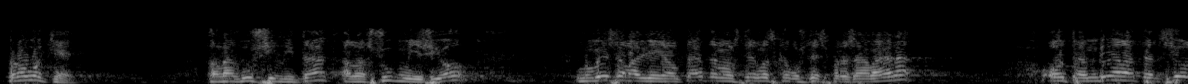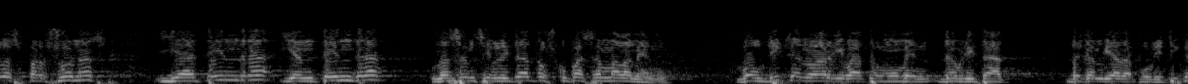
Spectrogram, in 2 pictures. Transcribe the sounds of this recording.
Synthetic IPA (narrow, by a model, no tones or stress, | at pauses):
pɾɔwəkɛ | ələðusilit̪at̪ələsub̚misio | numezələʎəəlˠt̪at̪ənəlˠst̪eməskəβust̪espɾəzaβəaɾə | ot̪əmbeələt̪ənsioləspəɾsonəziət̪end̪ɾəiənt̪end̪ɾə | ləsənsiβilit̪at̪̚d̪əlˠskupasəmmaləmen | bɔlˠd̪ikənoariβ̞at̪əlˠmumend̪əβɾit̪at̪̚ | d̪əkəmbiaðəpulit̪ik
